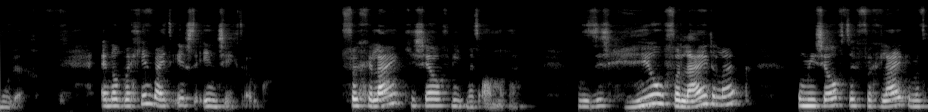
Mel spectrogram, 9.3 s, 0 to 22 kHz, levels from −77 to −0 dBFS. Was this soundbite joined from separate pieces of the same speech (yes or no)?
no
